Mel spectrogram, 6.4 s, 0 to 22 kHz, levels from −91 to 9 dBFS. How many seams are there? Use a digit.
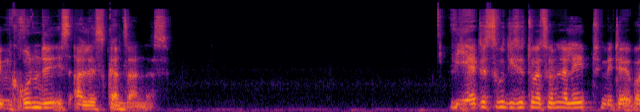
0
